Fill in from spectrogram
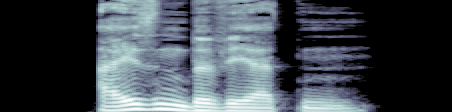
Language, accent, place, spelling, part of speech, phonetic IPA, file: German, Germany, Berlin, eisenbewehrten, adjective, [ˈaɪ̯zn̩bəˌveːɐ̯tn̩], De-eisenbewehrten.ogg
- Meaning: inflection of eisenbewehrt: 1. strong genitive masculine/neuter singular 2. weak/mixed genitive/dative all-gender singular 3. strong/weak/mixed accusative masculine singular 4. strong dative plural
